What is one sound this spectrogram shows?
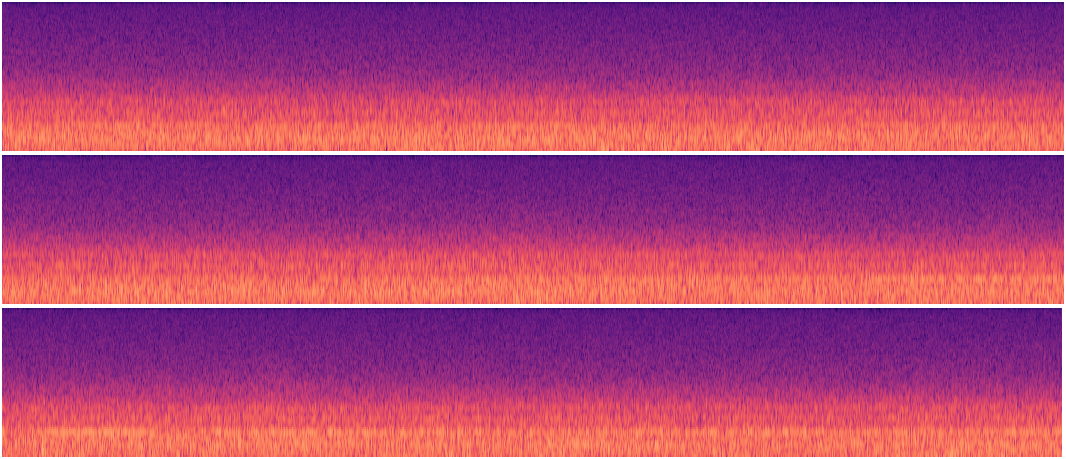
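Tyres roar steadily on an asphalt road.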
